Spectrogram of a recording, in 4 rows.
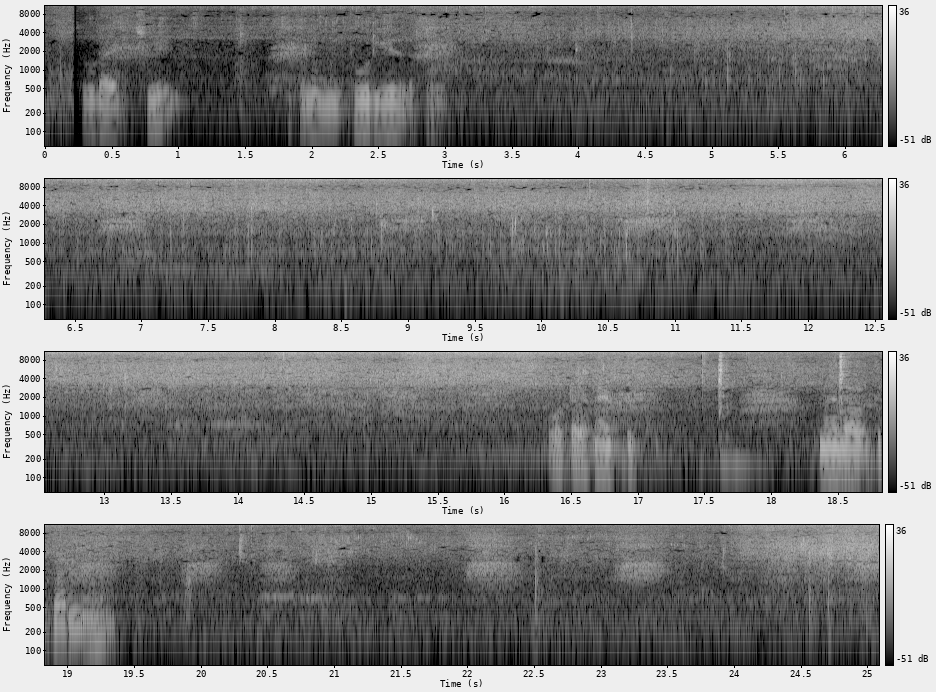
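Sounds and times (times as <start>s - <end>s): dough deep-frying in oil: 0.0s - 25.0s.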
